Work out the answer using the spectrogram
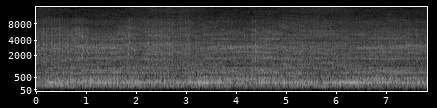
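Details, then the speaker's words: DIY wooden disk sander with a 10 bolt as its shaft, no bearings, and a light-duty motor; even hum with grinding under load and a faint rattle from separating washers; runs smoothly, normal running. "so you can hear them washers rattl a little bit but everything's running nice and smooth"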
